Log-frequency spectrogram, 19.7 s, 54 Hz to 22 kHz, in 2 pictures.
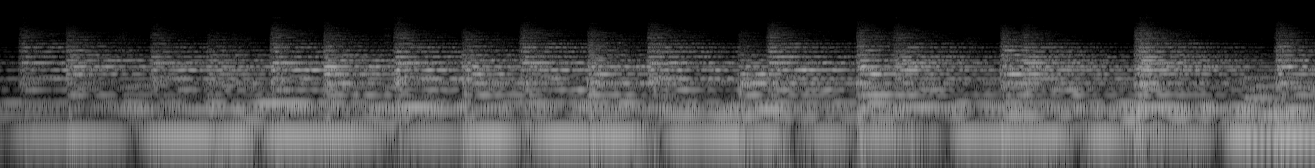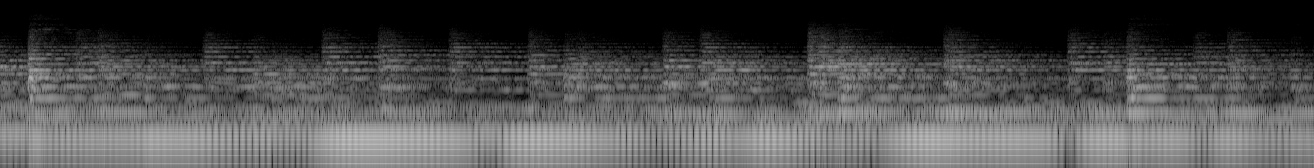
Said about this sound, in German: Es ist 12 Uhr. Das Mittagsläuten kommt heute aus Fraßdorf im Chiemgau.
